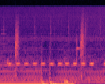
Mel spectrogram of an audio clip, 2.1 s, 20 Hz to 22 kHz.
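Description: Parking-sensor warning beeping from a VinFast VF8: a high tone repeating rapidly, several beeps a second, as the car reverses close to an obstacle, over a low steady hum.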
